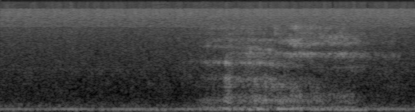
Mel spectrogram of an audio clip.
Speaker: can you hear him I mean he's like right there snoring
